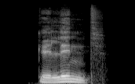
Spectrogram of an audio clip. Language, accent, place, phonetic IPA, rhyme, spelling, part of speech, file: German, Germany, Berlin, [ɡəˈlɪnt], -ɪnt, gelind, adjective, De-gelind.ogg
- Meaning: alternative form of gelinde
